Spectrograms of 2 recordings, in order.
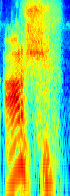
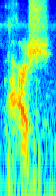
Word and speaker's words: Arsch: Yeah, in German it's Arsch. Arsh.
